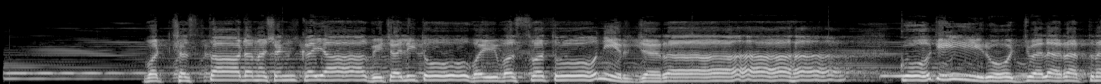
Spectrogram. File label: Sanskrit; Sri Adi Sankaracharyas Sivananda Lahari; Adi Shankaracharya; श्रीशिवानन्दलहरी ६५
